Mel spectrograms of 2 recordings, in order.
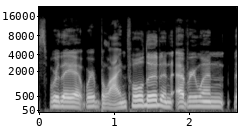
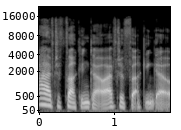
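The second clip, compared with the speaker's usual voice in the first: put-on angry, fed-up, heated outburst. Retelling how Jasmine reacted: imitating Jasmine angrily. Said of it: "Jasmine just gets mad".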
